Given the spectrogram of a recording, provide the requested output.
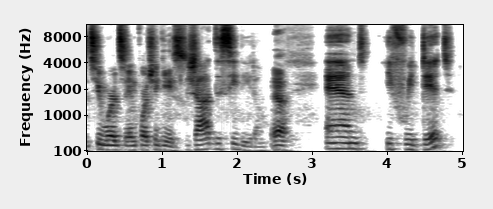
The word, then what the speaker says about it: decidiram: I can say, já decidiram. Yeah. So you might hear that. It sounds like the word decide.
